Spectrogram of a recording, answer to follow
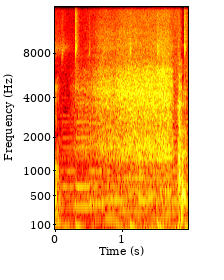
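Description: Soft background music with steady tones and a gentle beat, over a long breathy exhale of about a second and a half as a person stretches out full length on a yoga mat.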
